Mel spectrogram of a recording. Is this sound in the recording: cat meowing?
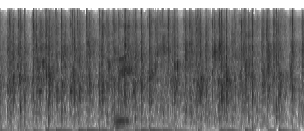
no

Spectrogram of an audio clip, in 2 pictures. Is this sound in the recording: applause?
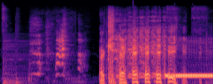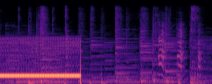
no

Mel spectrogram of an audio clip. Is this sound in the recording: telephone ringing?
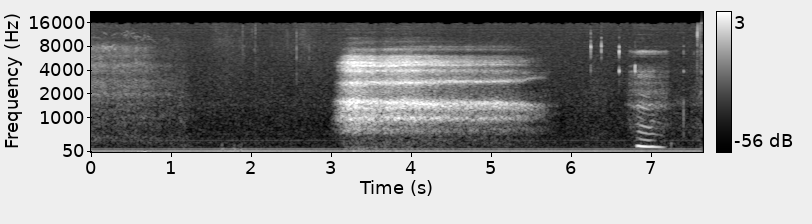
no

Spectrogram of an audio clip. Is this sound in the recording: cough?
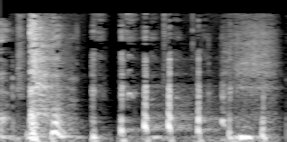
yes

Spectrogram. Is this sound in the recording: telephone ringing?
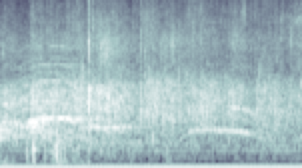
no

